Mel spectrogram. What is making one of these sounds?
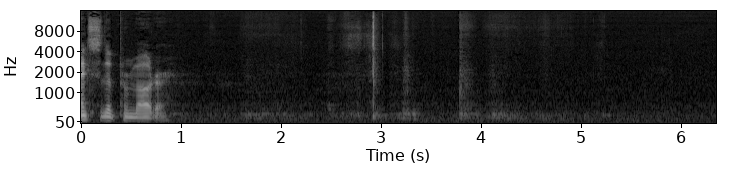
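A paper cutout slides and rustles across paper.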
